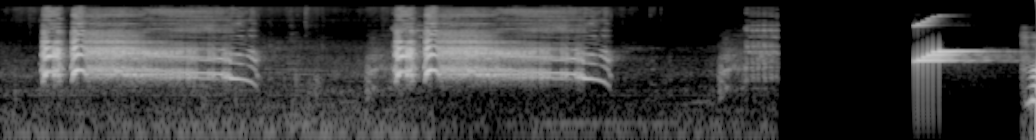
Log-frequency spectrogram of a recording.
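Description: A rooster crows twice, each a loud, drawn-out cock-a-doodle-doo about two seconds long with a falling end, followed by a brief electronic chime.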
